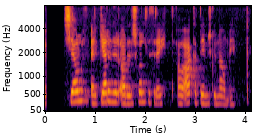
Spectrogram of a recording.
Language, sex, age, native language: Icelandic, female, 15, Icelandic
